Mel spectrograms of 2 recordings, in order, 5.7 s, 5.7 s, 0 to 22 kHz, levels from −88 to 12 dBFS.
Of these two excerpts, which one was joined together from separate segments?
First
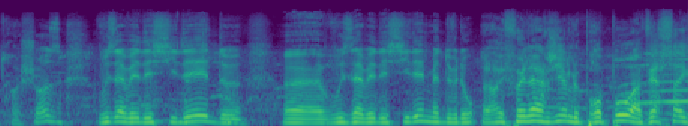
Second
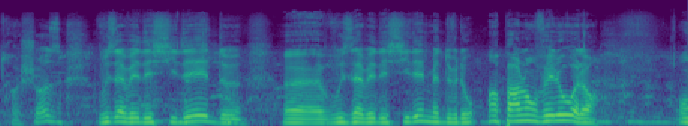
first; 1 cut; at 4.0 s

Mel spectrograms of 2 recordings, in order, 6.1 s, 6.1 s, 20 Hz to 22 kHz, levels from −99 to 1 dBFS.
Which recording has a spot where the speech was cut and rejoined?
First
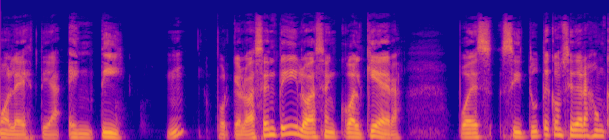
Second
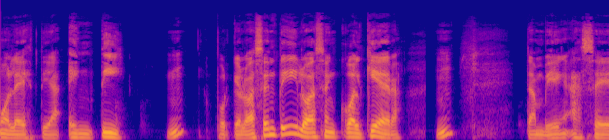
second; 1 cut; at 4.2 s

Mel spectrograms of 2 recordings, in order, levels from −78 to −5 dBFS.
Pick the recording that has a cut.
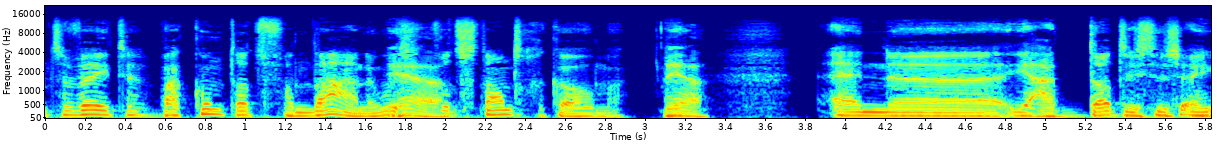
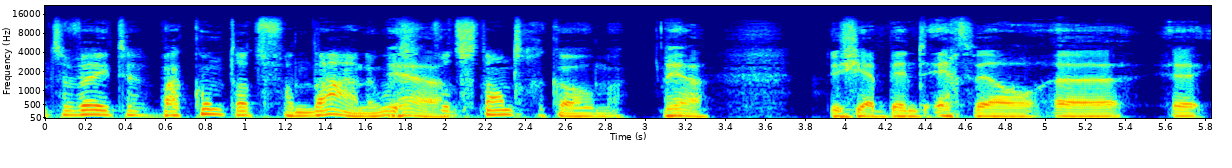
second; 1 cut; at 3.8 s

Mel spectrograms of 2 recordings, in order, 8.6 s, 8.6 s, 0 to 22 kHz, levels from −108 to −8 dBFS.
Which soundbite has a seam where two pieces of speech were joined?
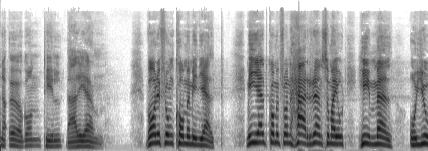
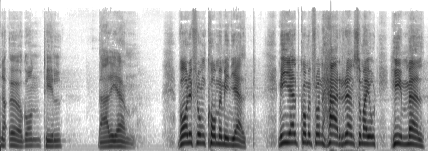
first; 1 cut; at 1.3 s

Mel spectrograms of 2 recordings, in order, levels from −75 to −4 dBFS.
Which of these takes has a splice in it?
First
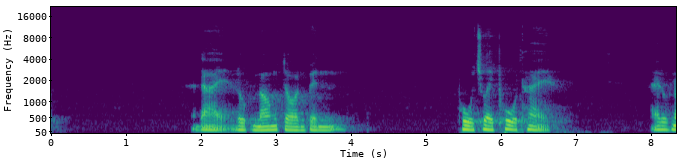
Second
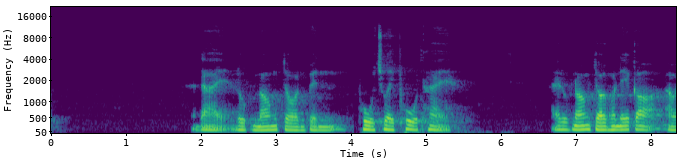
second; 1 cut; at 4.0 s

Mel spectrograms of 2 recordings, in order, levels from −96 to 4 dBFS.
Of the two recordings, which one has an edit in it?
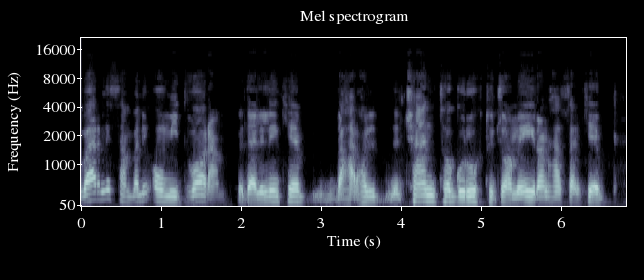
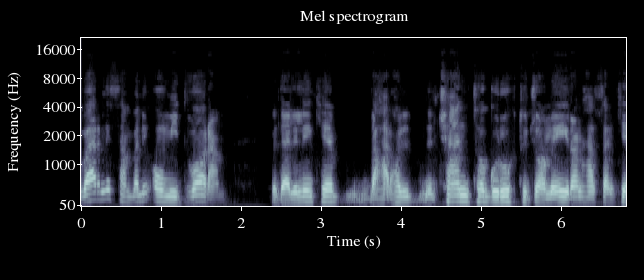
first; 1 cut; at 1.9 s

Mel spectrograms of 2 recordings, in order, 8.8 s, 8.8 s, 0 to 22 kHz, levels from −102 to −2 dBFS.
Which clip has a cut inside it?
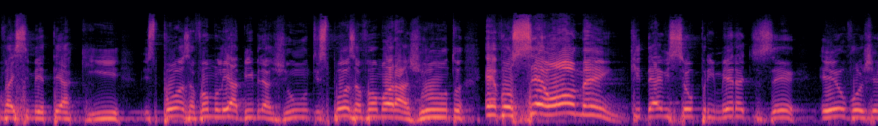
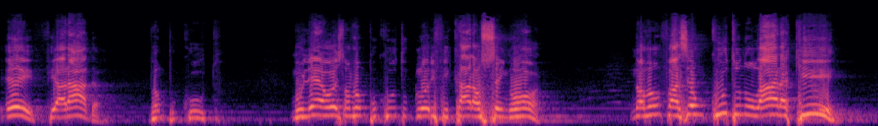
first; 2 cuts; at 4.7 s, 6.3 s

